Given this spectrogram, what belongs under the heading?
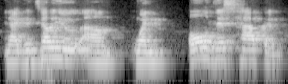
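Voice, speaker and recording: An older man speaks with determination over a video call, doubling back on his words. His voice sits a little high and rings in an echoey room. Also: fairly even intonation, a little slow. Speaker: panel guest, arts promoter.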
